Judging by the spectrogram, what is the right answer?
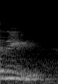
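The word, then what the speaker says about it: read: ईडी नहीं मिलेगा जैसे किसम नहीं मिलेगा जैसे रीड वह पढ़ता था यानी रीड रीड इसका सेकंड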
